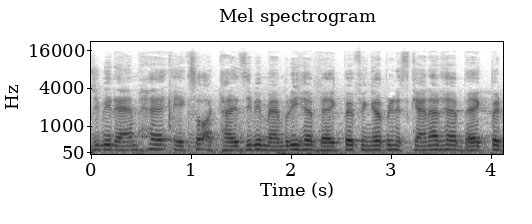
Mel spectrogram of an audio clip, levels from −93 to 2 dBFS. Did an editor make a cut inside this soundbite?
no; 0 cuts

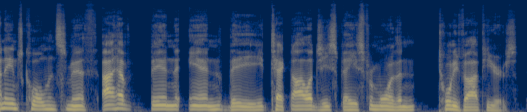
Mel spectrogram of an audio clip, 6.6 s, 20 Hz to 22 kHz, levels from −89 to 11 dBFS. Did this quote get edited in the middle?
yes; 1 cut; at 1.2 s

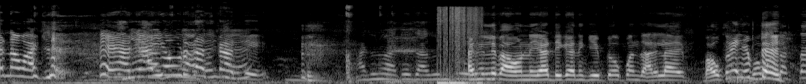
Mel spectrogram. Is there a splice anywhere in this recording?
yes; 1 cut; at 4.7 s

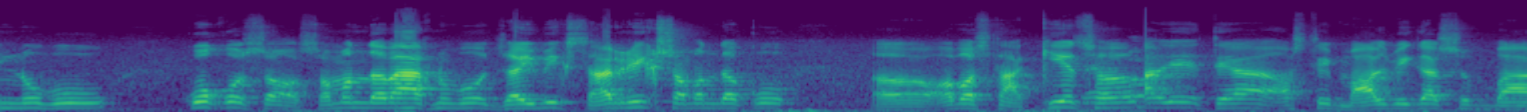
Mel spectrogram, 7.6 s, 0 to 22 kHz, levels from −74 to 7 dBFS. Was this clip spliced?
yes; 1 cut; at 5.8 s

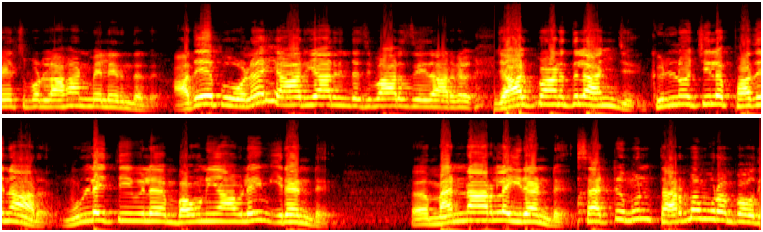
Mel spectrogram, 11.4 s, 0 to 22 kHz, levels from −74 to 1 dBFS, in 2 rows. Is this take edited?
yes; 2 cuts; at 3.6 s, 10.0 s

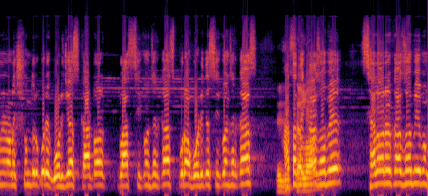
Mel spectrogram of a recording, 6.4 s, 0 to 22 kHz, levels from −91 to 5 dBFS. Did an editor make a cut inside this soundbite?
no; 0 cuts

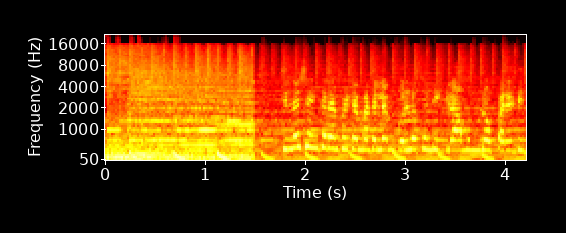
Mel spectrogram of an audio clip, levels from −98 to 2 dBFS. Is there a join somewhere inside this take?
yes; 1 cut; at 1.4 s

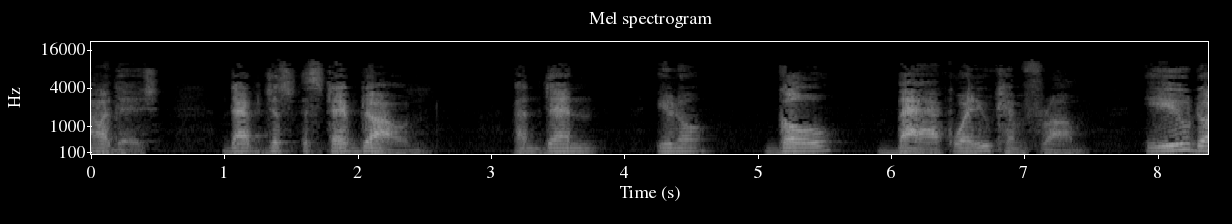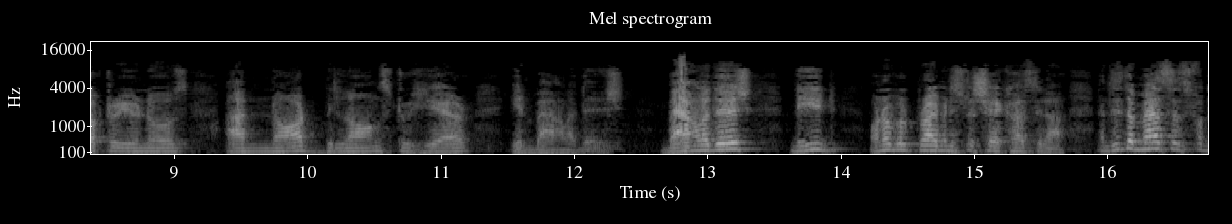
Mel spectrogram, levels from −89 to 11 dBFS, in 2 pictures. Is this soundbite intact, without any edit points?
yes; 0 cuts

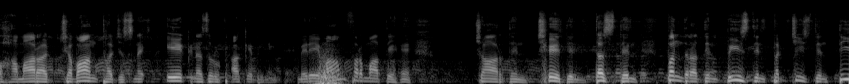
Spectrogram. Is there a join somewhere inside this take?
yes; 1 cut; at 3.0 s

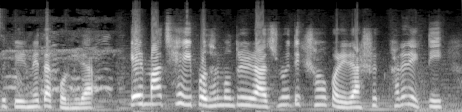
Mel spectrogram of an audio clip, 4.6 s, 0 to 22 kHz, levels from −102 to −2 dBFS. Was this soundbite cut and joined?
yes; 1 cut; at 1.1 s

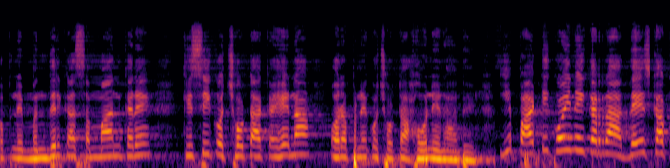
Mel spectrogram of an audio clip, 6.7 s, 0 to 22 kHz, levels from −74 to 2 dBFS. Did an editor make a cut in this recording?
yes; 1 cut; at 4.8 s

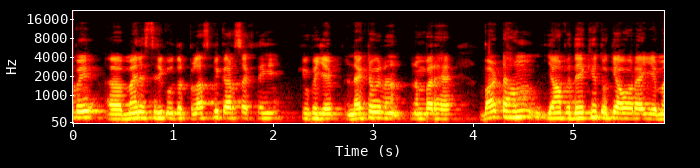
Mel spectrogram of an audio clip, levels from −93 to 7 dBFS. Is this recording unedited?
yes; 0 cuts

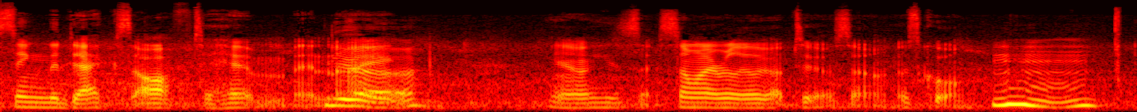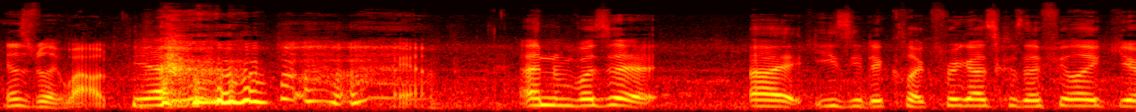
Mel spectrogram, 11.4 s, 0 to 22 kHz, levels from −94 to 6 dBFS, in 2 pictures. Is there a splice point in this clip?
no; 0 cuts

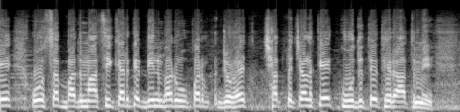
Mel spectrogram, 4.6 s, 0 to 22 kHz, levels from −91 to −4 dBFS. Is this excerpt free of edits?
yes; 0 cuts

